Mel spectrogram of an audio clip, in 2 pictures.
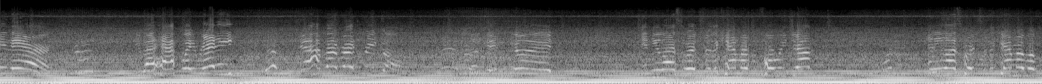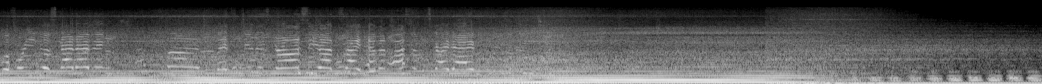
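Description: Jump plane's engine and propeller drone heard inside the cabin, loud and steady with a slow pulsing beat. It cuts off abruptly near the end.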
